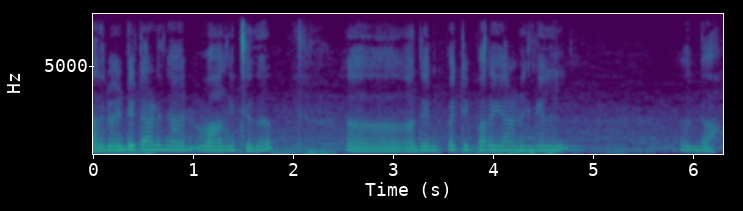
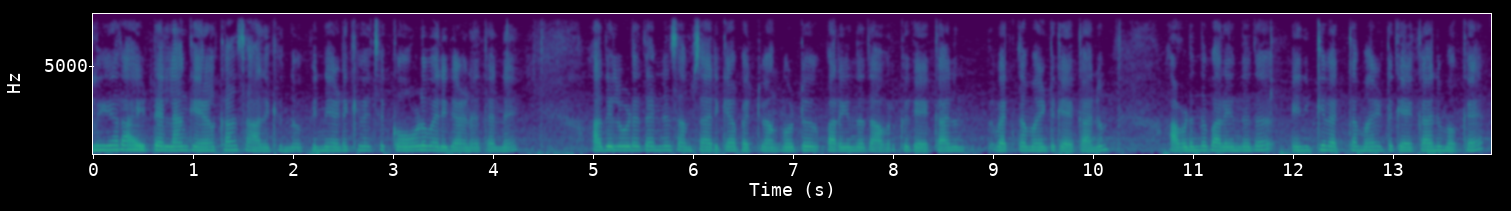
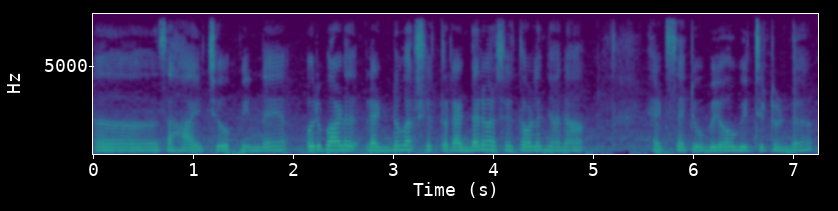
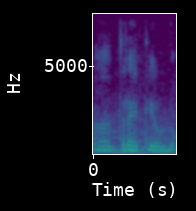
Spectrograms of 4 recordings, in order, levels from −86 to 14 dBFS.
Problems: none marked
